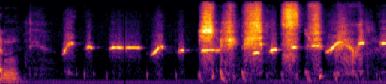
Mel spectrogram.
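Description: A person whistles a lively tune in a radio play, with short bright notes that often slide up or down, the phrases growing fuller and busier toward the end.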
